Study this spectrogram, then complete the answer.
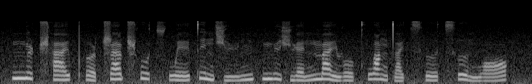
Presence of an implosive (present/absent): absent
